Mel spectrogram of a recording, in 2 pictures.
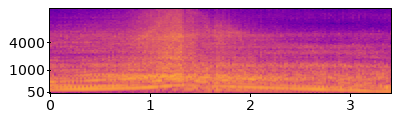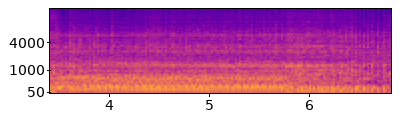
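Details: Nissan S14 with an RB20 swap and a full 3-inch straight pipe to ISR 3-inch pipes; climbs to a sharp rev, falls back and settles into a smooth idle with clean, even response and no misses: healthy.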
